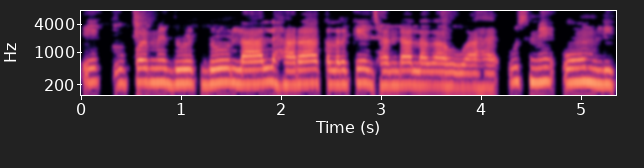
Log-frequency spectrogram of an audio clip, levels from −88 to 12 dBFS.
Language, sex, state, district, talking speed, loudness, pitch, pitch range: Hindi, female, Bihar, Saharsa, 190 wpm, -15 LUFS, 210 Hz, 200-225 Hz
